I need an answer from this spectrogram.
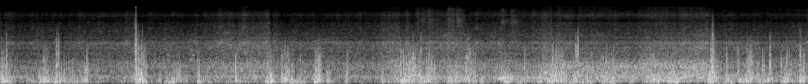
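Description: Passenger train coach rolling along the line: a steady rumble with wheels clattering and knocking irregularly over the track, with sharper clanks about a second and a half in and near the end.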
